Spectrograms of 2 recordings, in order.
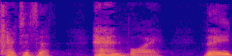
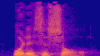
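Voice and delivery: ordinary delivery

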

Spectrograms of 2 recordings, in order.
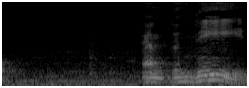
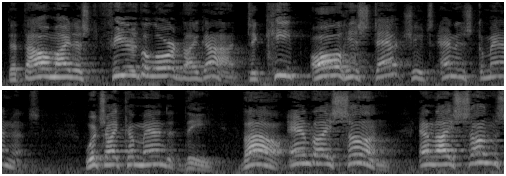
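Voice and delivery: loud, high, solemn pulpit reading of scripture; 6 semitones higher, 9 dB louder than usual. Acted. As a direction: proclaim the old King James words, slowing at the end. Reads Deuteronomy aloud, preaching.

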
